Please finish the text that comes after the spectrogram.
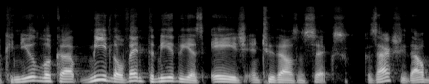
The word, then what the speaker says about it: Ventimiglia: I'm so proud I know how to pronounce his name. Milo Ventimiglia.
